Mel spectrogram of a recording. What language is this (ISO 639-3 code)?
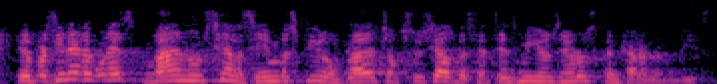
cat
